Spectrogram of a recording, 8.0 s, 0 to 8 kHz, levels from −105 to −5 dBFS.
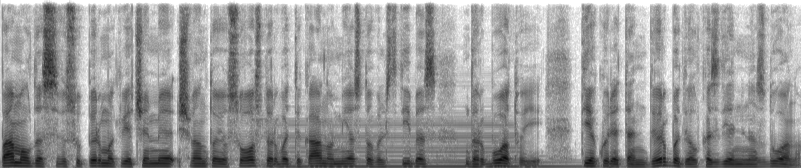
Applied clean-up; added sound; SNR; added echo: none; Bowed string instrument; 20 dB; none.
